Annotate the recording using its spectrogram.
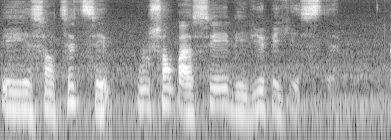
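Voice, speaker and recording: In a Quebec accent, a man speaks very slowly with ordinary pitch variation, and the room echo is audible. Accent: Québécois French. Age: 70s. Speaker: political commentator. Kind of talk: casual political commentary. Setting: social media video. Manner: halting, many fillers.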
